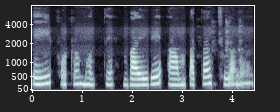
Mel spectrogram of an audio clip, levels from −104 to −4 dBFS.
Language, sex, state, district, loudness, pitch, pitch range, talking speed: Bengali, female, Assam, Hailakandi, -17 LUFS, 230 Hz, 210-245 Hz, 80 wpm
